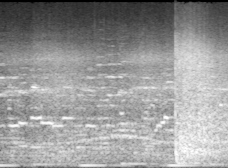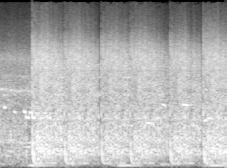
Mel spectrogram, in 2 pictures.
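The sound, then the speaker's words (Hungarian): Gunfire from the shore breaks out after a stretch of low, tonal background hum, as a series of loud, sharp, cracking shots repeats at an irregular rhythm. “Istenem, miért lőnek?”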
